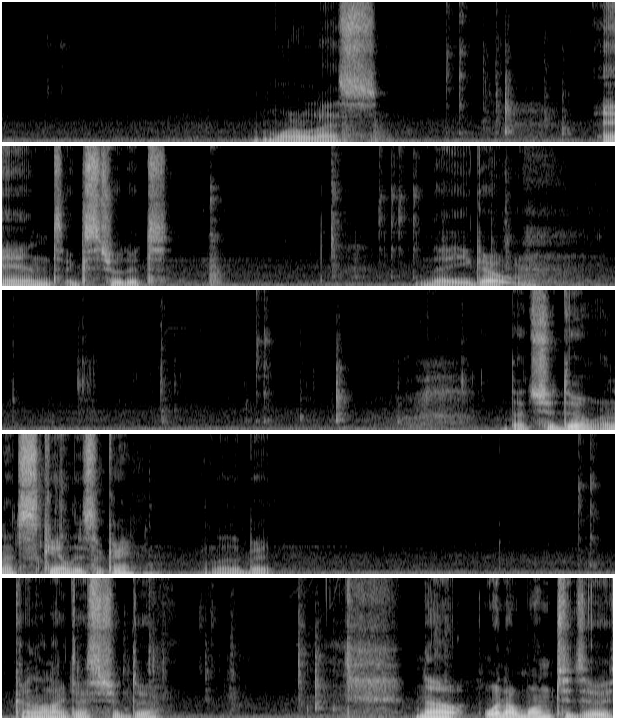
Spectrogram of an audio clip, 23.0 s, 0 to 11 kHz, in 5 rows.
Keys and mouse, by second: 3.8-4.2 middle drag, 10.3 shift+3, 11.7-12.1 middle drag, 14.7 s, 19.2 shift+2, 20.0 `, 20.7 shift+middle click, 21.6-22.2 drag.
